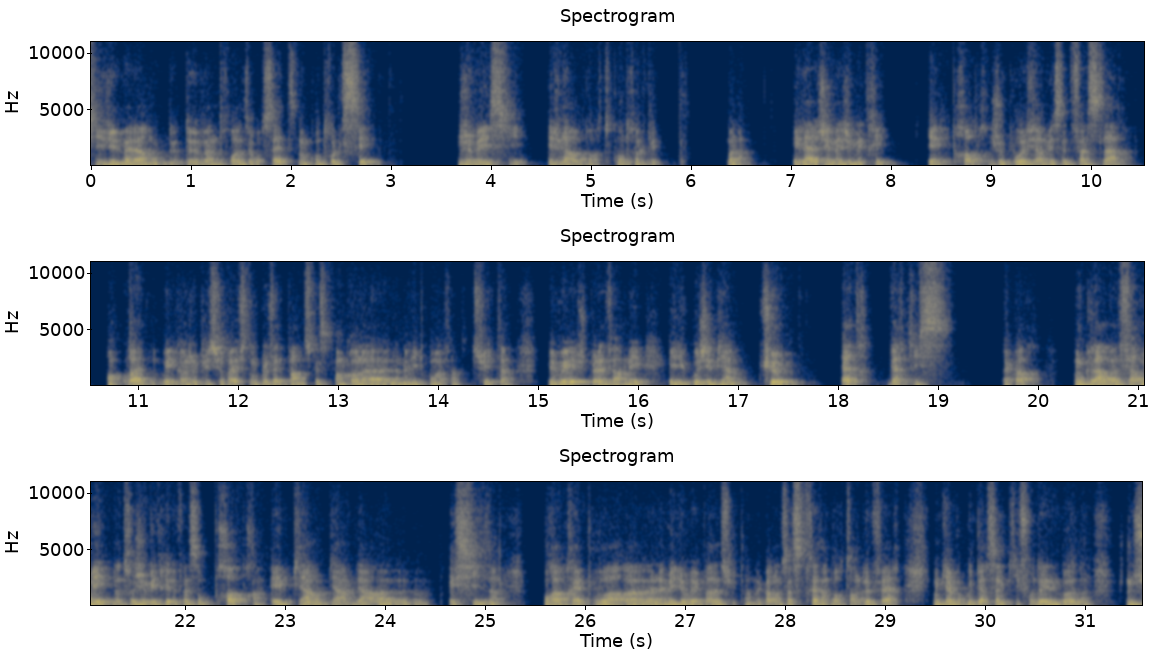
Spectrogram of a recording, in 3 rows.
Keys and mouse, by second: 1.1-3.0 drag, 3.6 right click, 4.7-6.0 ctrl+drag, 6.9 middle click, 9.1 right click, 10.2 shift+right click, 11.5-13.3 middle drag, 14.1 middle click, 17.6 click, 18.7 right click, 19.5 right click, 20.3 right click, 20.9 right click, 27.2-27.6 middle drag, 28.4-28.8 middle drag, 29.2 shift+middle drag, 29.5-29.9 middle drag.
